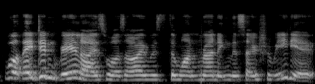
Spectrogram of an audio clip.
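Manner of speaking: laughing through the words; giggling while telling the punchline. Real, not acted.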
